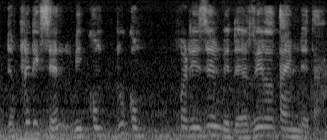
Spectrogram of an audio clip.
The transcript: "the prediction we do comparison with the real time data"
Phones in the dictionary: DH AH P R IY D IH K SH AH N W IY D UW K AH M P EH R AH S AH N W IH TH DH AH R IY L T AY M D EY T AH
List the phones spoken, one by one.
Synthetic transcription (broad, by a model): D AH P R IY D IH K S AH N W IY D UW K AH M P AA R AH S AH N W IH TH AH R IY L T AY M D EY T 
